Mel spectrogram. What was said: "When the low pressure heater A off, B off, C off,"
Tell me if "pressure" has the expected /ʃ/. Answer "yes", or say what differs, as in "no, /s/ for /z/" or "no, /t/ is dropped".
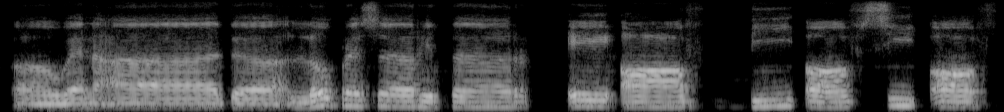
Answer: no, /s/ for /ʃ/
